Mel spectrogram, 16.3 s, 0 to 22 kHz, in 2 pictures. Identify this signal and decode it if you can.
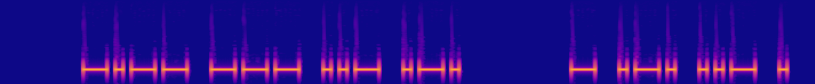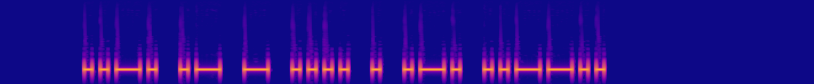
Morse code, heard as a keyed tone, about 15 wpm, 700 Hz. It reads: YOUR TRUE FATHER?
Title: 2x Word-Spacing - Sentences from Top 400 Words - 15wpm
